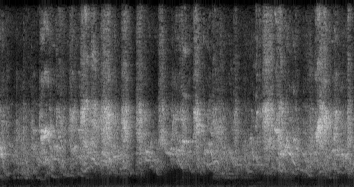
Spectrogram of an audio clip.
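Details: Pet budgies, Australian parrots, making happy sounds during their morning routine: continuous high, scratchy chirping and warbling chatter from several birds, with no pauses.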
